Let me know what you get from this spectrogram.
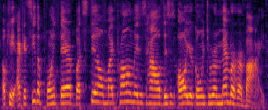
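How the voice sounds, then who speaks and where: A woman's voice: mid-range voice, a little fast. A woman delivering a scripted video review in a blunt, exasperated, opinionated manner. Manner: blunt, exasperated, freely swearing. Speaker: online anime reviewer. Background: music.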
